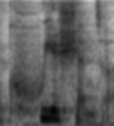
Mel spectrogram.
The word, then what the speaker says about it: Quiescenza: The name of the idiom is the quiescenza. 4 syllables, quiescenza.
